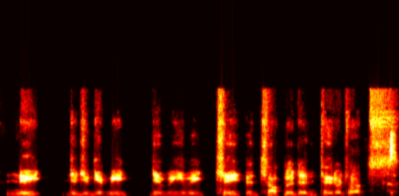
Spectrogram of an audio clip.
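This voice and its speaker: Using a put-on character voice at medium pitch, a man speaks in a menacing tone at a moderate pace. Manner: menacing, demanding.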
